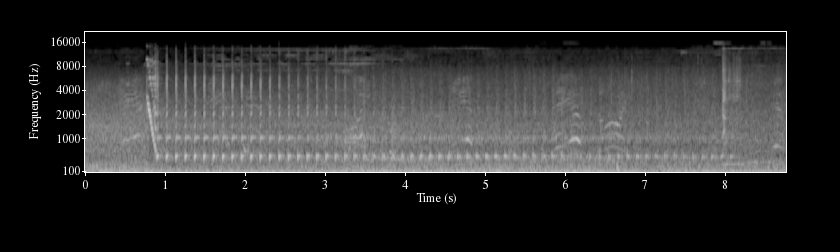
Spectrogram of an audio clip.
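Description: Australian audio-tactile pedestrian crossing signal: a quick falling 'laser' sweep, then steady rapid ticking that lasts until nearly the end. This signals the walk phase, when the green man comes on. Birds chirp faintly over traffic hum.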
